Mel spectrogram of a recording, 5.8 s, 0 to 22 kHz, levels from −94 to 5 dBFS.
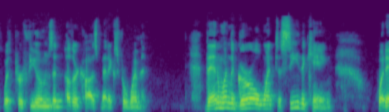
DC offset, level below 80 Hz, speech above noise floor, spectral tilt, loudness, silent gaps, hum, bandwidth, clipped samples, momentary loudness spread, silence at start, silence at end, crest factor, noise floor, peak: under 0.1%; -62 dBFS; 47 dB; -4.5 dB/octave; -18 LUFS; none; none; 12 kHz; under 0.1%; 20 LU; 0.05 s; 0 s; 16 dB; -65 dBFS; -2 dBFS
